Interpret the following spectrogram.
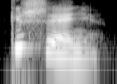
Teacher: наближення и до е в ненаголошеному складі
